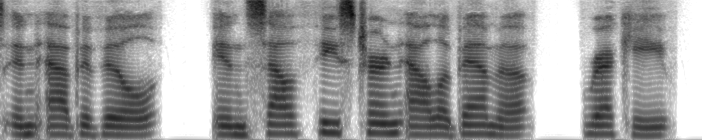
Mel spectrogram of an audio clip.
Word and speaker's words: Recy: Abbeville in southeastern Alabama recce pronounced Ricci Corbett found herself caring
